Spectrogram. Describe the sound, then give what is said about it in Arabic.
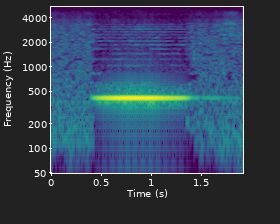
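A telephone tone sounds after a call is cut off: a single steady, mid-pitched tone holding for about a second over faint line hiss. “انقطع الاتصال، لعله يعود الاتصال مرة أخرى.”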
